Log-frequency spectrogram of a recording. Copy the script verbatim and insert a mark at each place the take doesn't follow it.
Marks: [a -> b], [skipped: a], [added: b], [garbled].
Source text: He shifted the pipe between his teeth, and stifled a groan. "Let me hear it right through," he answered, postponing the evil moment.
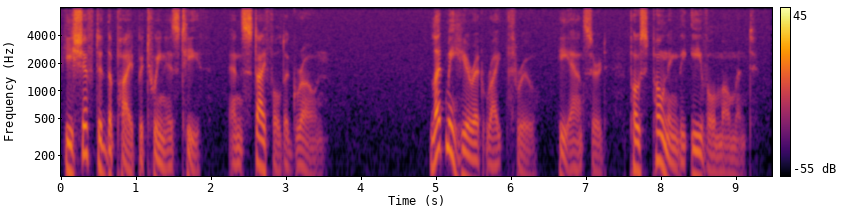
He shifted the pipe between his teeth, and stifled a groan. "Let me hear it right through," he answered, postponing the evil moment.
